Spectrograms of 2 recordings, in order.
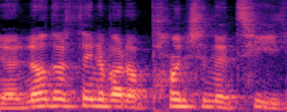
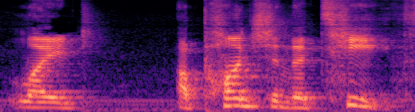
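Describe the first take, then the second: First: "punch in the teeth" rattled off fast, stress on "Another"; fast throwaway repeat of "punch in the teeth"; quick repeat. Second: "punch in the teeth" drawn out slowly, weight on "punch"; slow and heavy on "punch in the teeth"; slow emphatic phrase. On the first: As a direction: rush through "Another thing about a punch in the teeth". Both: Real, not acted.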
